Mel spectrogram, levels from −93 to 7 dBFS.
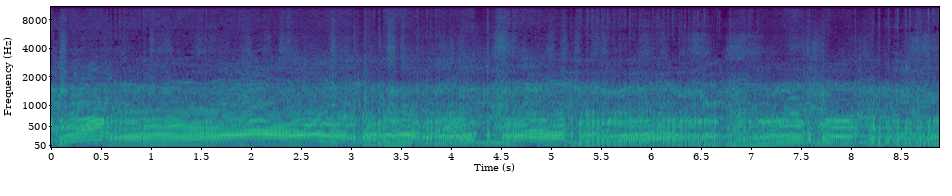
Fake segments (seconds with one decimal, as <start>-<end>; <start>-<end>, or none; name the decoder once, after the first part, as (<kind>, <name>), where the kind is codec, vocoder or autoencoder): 2.4-4.4 (codec, SNAC); 6.7-8.4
